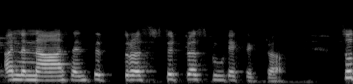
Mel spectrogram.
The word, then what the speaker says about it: ananas: So that is the same thing, but in French the pronunciation and the spelling is different and it is ananas.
